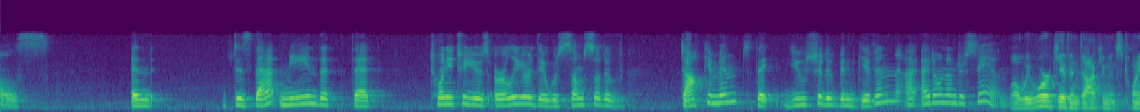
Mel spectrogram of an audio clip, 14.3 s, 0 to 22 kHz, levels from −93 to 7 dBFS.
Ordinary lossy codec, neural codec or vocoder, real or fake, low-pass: Opus, 24 kbps; none; real; 7.2 kHz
